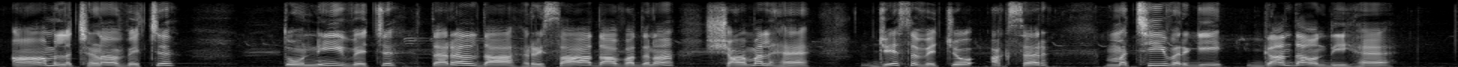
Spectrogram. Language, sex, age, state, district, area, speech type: Punjabi, male, 18-30, Punjab, Hoshiarpur, urban, read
